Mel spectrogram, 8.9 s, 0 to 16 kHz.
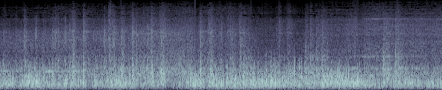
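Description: Sangi Railway Hokusei Line 270-series narrow-gauge electric train running past, its wheels clicking over the rail joints.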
